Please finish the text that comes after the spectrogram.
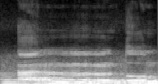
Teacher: nun mati ketemu ta, ikhfanya akrab, condong ke en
